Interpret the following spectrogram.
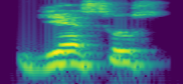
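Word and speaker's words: Iesus: fonética hermanos bueno la la letra I en latín evolucionó hasta hacer la letra j en español por eso es que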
